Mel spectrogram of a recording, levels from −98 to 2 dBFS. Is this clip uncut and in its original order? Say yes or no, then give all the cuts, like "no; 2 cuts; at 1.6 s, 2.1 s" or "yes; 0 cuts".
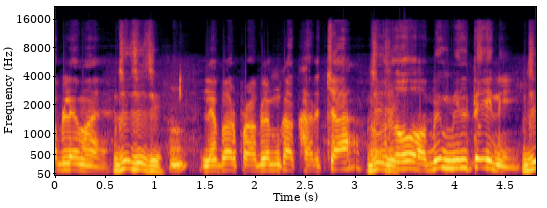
yes; 0 cuts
